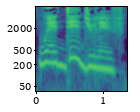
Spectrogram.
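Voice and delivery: slow past-tense question; slow model phrase. Shown as a demonstration. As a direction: say it slowly, leaning on did. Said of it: "Où habitiez-vous?".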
